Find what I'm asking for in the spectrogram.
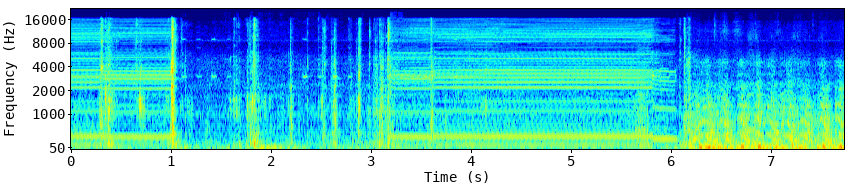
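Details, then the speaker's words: Abandoned Mercedes 300CD diesel on ether without air cleaner, battery nearly dead: starter whirs and labours in bursts with occasional chuffs that never catch; no-start, owner rules out air supply and suspects low compression or air in the fuel lines. "Something's going on with her. It's obviously not air related. She's getting plenty of air, so she's probably just not making compression."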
